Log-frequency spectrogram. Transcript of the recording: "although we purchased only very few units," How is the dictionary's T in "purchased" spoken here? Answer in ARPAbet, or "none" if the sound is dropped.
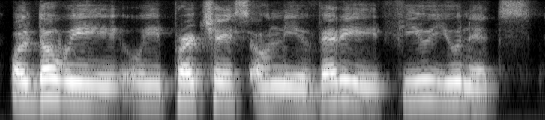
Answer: none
